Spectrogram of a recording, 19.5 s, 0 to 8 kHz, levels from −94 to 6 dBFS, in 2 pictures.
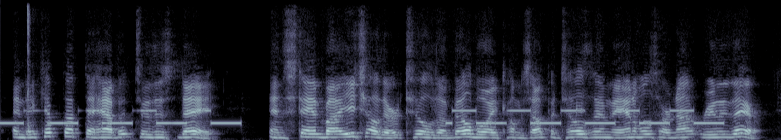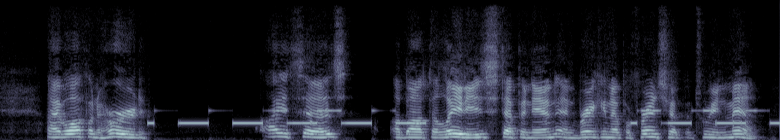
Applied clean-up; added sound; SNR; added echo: neural mask model RNNoise.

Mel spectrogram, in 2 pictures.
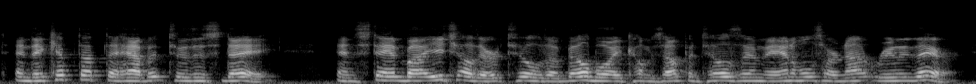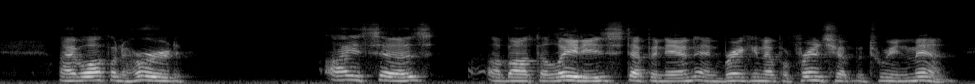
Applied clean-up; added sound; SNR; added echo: none; none; none; none.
